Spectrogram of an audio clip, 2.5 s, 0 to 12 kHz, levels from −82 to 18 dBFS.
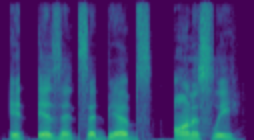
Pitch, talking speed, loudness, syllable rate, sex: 150 Hz, 120 wpm, -18 LUFS, 3.6 syllables/s, female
